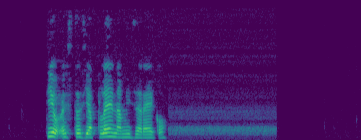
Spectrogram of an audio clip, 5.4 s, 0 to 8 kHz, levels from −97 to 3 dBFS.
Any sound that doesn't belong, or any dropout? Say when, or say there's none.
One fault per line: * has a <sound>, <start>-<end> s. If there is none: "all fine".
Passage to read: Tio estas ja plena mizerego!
all fine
